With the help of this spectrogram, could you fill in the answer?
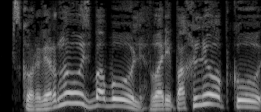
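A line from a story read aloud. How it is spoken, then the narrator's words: Casual shout over shoulder. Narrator (Russian): я по-свойски крикнул через плечо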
